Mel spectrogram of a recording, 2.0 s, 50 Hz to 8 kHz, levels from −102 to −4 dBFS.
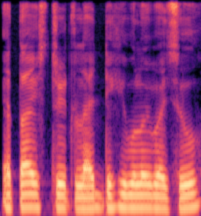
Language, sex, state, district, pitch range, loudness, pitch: Assamese, male, Assam, Kamrup Metropolitan, 120-125 Hz, -14 LUFS, 125 Hz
